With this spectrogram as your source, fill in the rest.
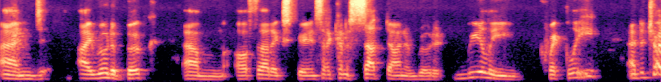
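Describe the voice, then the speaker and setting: A man with a dark, mellow tone at a moderate pace. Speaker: former police advisor and author. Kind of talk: webinar talk.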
